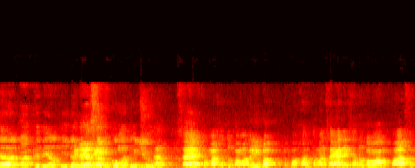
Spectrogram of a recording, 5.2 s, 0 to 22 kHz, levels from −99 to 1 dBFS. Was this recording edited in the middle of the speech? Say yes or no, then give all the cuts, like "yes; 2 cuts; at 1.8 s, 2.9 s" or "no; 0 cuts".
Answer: no; 0 cuts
